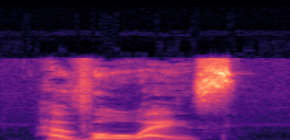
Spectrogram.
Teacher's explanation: Notice how in conversation we link the final consonant sound v with the initial vowel sound or. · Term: linking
